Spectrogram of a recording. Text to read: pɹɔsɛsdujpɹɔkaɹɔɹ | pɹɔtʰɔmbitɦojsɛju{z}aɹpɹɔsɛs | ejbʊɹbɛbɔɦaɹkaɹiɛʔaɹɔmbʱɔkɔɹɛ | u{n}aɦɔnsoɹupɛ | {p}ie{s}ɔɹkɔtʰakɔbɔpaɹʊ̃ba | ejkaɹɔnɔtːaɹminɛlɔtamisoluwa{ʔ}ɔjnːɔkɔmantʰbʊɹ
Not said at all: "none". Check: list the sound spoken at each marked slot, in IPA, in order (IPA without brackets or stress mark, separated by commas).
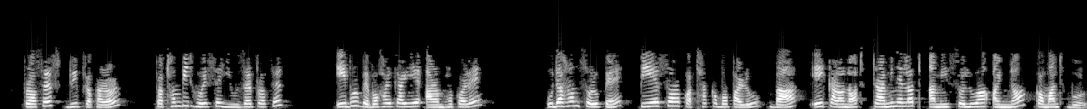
z, d, p, s, ʔ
